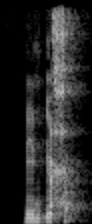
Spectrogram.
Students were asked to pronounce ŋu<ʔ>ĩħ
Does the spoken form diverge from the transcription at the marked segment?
no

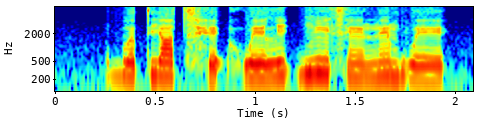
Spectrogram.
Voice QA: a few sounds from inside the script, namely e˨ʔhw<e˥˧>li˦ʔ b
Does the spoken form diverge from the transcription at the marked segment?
yes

